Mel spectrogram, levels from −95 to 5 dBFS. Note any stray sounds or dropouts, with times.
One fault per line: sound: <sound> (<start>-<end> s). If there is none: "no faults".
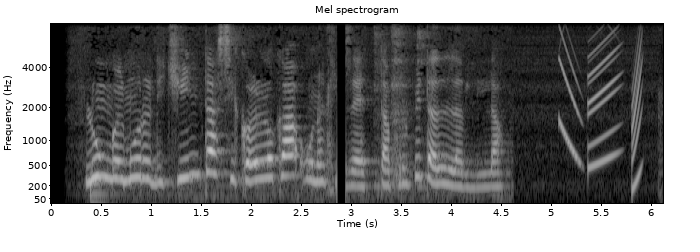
sound: dropout (2.9-2.9 s)
sound: chirp (5.1-5.9 s)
